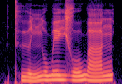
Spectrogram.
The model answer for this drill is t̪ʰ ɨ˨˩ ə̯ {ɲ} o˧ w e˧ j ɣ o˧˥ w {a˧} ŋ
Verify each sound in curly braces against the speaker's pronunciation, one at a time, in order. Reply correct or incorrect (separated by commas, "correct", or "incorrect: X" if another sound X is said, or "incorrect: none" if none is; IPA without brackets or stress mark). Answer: correct, incorrect: a˧˥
